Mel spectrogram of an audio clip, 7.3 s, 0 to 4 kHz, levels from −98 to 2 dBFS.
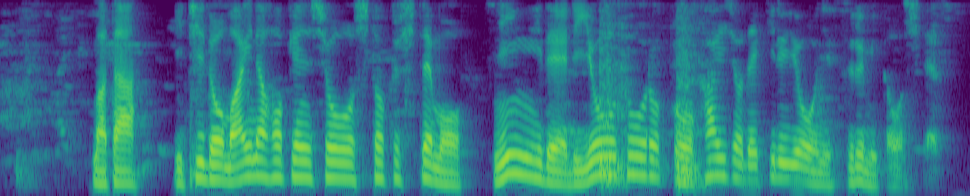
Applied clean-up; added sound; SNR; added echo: classical method log-MMSE.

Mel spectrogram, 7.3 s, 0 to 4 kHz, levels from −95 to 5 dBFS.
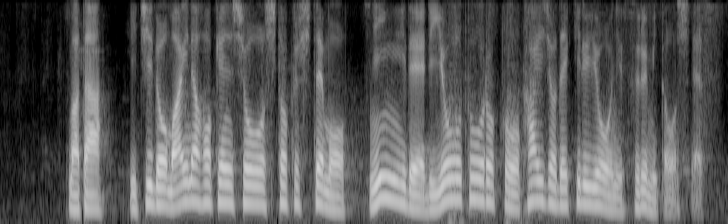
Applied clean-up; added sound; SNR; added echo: neural separator model SepFormer DNS4.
